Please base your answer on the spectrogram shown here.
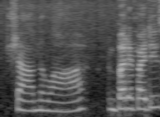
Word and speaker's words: Chat Noir: I just physically cannot pronounce it any way but the French way. It's a failing of mine. I can try it in the French way, Chat Noir.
